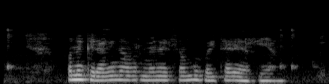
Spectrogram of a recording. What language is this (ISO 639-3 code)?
eus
